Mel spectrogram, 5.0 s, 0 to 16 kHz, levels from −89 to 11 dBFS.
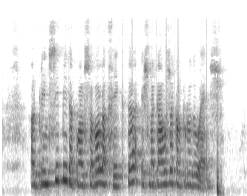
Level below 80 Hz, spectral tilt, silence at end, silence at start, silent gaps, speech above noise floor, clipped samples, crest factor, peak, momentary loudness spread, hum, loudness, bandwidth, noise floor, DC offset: -48 dBFS; -7 dB/octave; 0.55 s; 0.6 s; none; 32 dB; under 0.1%; 18 dB; -4 dBFS; 10 LU; none; -21 LUFS; 10.5 kHz; -52 dBFS; under 0.1%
